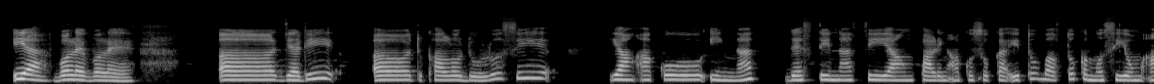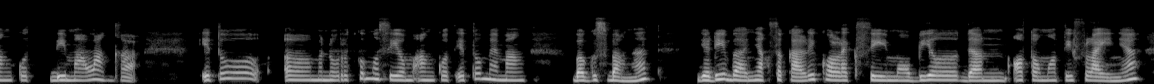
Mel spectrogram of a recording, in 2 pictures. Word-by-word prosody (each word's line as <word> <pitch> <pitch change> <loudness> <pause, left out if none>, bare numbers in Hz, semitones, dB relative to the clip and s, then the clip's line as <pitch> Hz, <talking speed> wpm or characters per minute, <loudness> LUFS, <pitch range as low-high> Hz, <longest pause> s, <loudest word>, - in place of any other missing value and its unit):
Iya, 225 -8 +6
boleh 210 +1 +5
boleh. 180 -2 +1 1.0
Eee, 210 0 +5 0.2
jadi, 240 +7 +2 0.4
eee, 210 +1 +4
du 200 - -8
kalau 200 -1 +1
dulu 185 +6 -2
sih 290 +1 -2 0.6
yang 220 -1 +3
aku 215 0 +1
ingat, 200 +6 0 0.2
destinasi 205 +1 -1
yang 195 0 0
paling 190 -1 -1
aku 190 +2 -6
suka 200 -1 -4
itu 200 +8 -3
waktu 215 +3 -2
ke 235 - -1
Museum 200 -1 0
Angkut 195 0 -4 0.2
di 190 +2 +3
Malang, 195 +2 -1
Kak. - - -4 0.6
Itu, 265 +5 -1 0.3
eee, 205 -1 +1
menurutku 200 +5 -2
Museum 205 -6 +1
Angkut 195 0 -2
itu 195 +7 -4
memang 195 -4 0 0.5
bagus 185 +2 +2
banget, 185 +6 +1 0.5
jadi 205 +5 +5
banyak 195 -1 +2
sekali 200 +2 +1
koleksi 195 -1 +1
mobil 200 +3 +2
dan 175 0 +1
otomotif 195 -1 -2
lainnya, 180 +6 +1
200 Hz, 110 wpm, -23 LUFS, 190-215 Hz, 1.0 s, Iya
